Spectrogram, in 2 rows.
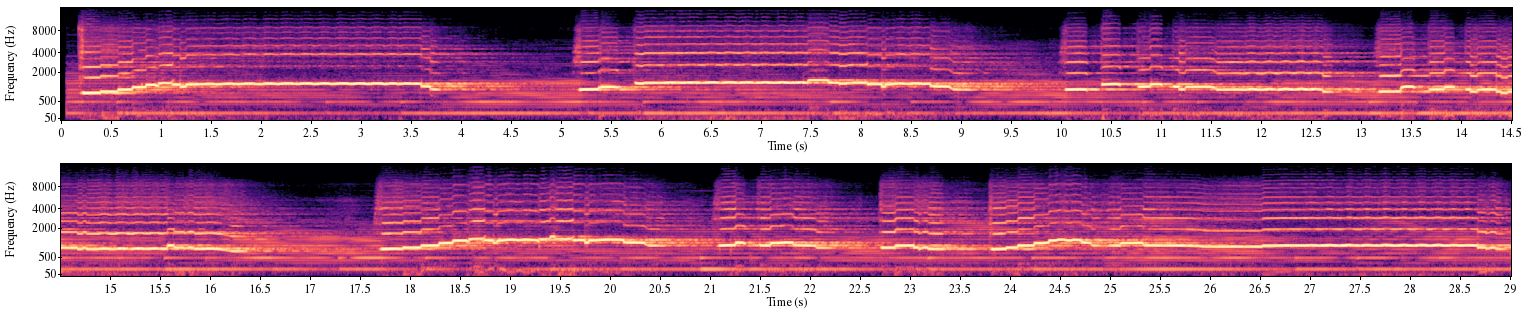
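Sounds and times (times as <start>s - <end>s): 
flute music: 0.0s - 29.0s.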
